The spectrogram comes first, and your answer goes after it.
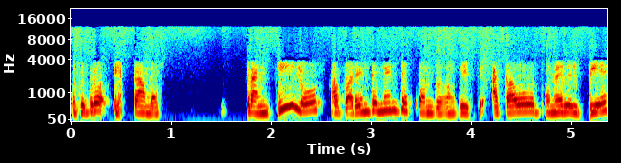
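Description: A woman's fairly high, dark and mellow voice, with ordinary pitch variation and a fairly quick pace. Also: dry, close sound with no echo. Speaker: activist. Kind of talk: interview.

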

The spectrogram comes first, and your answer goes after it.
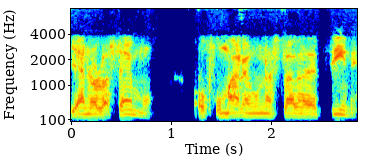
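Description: The man's pitch is very deep and low. He talks at a moderate pace, his intonation fairly even. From Cuba. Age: 60s. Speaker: retired US Army colonel, military analyst. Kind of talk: interview.

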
